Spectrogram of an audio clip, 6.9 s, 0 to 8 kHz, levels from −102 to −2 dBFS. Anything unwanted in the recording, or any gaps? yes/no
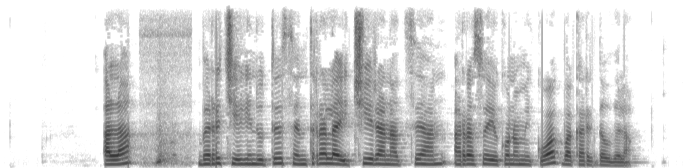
yes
